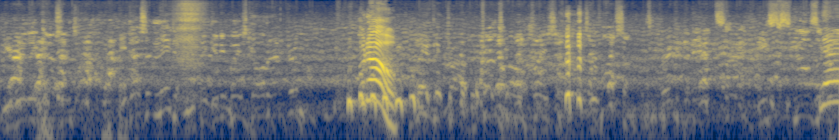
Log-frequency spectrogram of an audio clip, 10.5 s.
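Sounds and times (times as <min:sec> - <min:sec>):
stadium crowd cheering: 0:00.0 - 0:10.4
speech: 0:01.6 - 0:10.4
scattered higher shouts from stadium crowd: 0:04.4 - 0:05.0
laughter: 0:04.4 - 0:07.8.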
